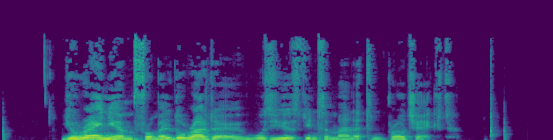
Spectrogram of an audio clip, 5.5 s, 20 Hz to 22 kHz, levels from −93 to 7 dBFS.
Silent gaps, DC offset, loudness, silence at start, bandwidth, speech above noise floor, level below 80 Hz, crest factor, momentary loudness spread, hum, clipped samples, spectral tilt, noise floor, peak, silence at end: none; under 0.1%; -15 LUFS; 0.65 s; 16.5 kHz; 36 dB; -58 dBFS; 16 dB; 14 LU; none; under 0.1%; -6.5 dB/octave; -51 dBFS; -2 dBFS; 1.05 s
